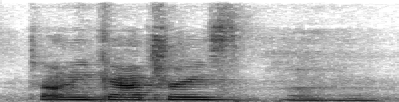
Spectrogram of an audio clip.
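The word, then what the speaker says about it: Tony Chachere's: on it which is the tony chatrious um tony catchers is that how you say it denise tony catrice yeah famous krill seasoning and this is the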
